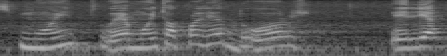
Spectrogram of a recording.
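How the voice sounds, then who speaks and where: Amid noticeable background noise and audible room echo, a woman speaks very slowly at a fairly high pitch with ordinary pitch variation. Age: 60s. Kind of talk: TV interview.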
